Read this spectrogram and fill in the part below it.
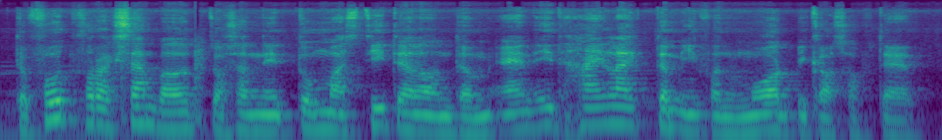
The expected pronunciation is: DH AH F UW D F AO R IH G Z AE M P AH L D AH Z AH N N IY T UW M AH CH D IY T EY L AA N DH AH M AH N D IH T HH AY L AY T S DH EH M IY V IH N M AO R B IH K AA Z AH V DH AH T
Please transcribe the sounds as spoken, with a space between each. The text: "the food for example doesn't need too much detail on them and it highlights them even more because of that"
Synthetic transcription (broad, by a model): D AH F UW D F AO R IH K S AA M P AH L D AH S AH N N IY T UW M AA S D IY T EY L AA N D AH M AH N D IH T HH AY L AY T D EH M IY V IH N M AO R B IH K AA S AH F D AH T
